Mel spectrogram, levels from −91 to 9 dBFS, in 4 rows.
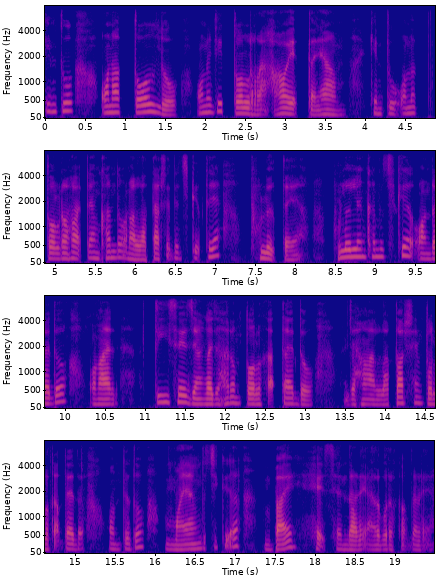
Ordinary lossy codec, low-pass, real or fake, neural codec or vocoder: none; 7.2 kHz; fake; codec, 16 kHz, 2 kbps, FreqCodec, larger model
